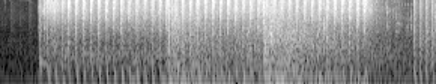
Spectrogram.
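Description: Video game gunfire bursts out as rapid, rhythmic automatic fire, loud and close, running for several seconds with a brief pause near the end before it resumes.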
